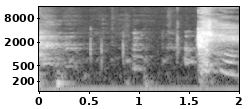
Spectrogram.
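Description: A sudden short burst of laughter about one and a half seconds in, breaking out sharply and falling in pitch, after a brief breathy sound at the start and a quiet stretch with faint clicks.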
